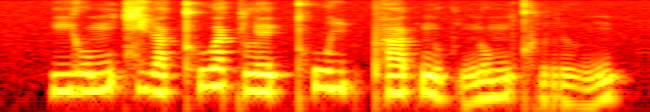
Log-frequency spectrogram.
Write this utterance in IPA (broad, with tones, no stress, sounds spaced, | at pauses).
j o˦˥ m t͡ɕ i˧ a̯ kʰ u˥˩ a̯ k l e˦˥ ʔ kʰ w i˥˩ ʔ pʰ a˦˥ k̚ n u˨˩ k̚ n o˦˥ m kʰ r ɯ˩˦ ŋ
